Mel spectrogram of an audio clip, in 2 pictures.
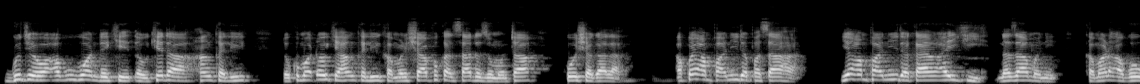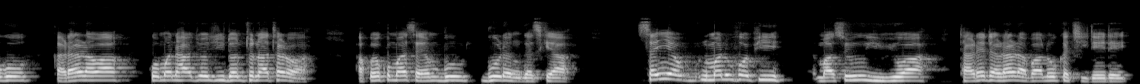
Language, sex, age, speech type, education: Hausa, male, 30-45, spontaneous, secondary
